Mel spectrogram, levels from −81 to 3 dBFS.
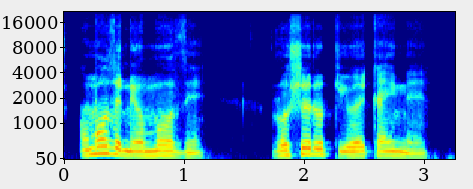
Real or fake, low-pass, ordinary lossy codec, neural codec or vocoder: fake; none; none; codec, 44.1 kHz, 2.6 kbps, SNAC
